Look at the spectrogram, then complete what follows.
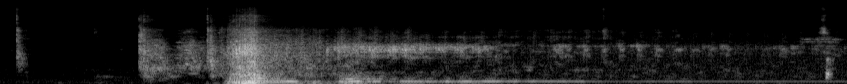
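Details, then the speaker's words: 1992 Nissan Patrol Y60 (GQ), 4.2 L inline-six diesel with upgraded injection pump, open downpipe with no muffler: brief crank, firm catch, then low even idle with a steady drone; healthy start and idle. "I know it sounds like a big transport vehicle, but much smoother."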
